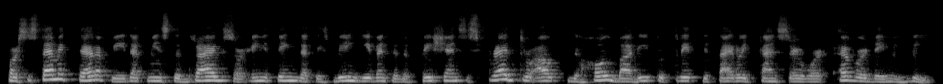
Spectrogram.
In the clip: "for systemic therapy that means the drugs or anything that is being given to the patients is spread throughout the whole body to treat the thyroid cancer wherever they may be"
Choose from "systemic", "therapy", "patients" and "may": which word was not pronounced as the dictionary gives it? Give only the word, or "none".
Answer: therapy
